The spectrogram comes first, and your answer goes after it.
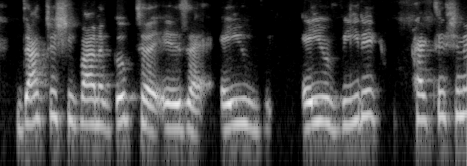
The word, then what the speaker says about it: Ayurvedic: Shivani Gupta is an Ayurvedic practitioner. Am I saying it right? Yeah, I say it Ayurvedic.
